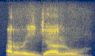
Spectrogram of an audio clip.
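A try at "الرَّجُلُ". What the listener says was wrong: Nah, bacanya bukan ar-rijalu, Pak. Ar-rojulu. Enggak, kalau ar-rijalu harus pakai alif. Kadang-kadang ada kata yang mirip, huruf-hurufnya sama, tapi yang membedakan adalah harokatnya.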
